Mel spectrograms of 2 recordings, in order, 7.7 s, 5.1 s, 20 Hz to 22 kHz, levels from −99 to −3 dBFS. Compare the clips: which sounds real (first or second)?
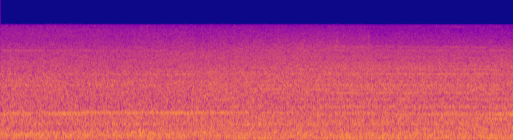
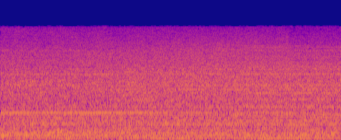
second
